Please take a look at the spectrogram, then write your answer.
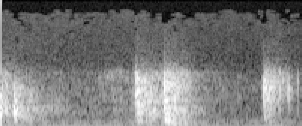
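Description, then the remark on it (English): A lieutenant's office door is pushed shut with a few dull, muffled knocks and thumps spaced over two seconds, over a steady low hum with no voices. “Shut the door, will you”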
